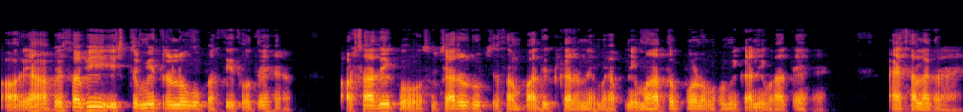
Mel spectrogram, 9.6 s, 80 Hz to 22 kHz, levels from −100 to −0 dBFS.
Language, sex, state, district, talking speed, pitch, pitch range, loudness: Hindi, male, Chhattisgarh, Raigarh, 175 wpm, 115 Hz, 110-125 Hz, -19 LUFS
